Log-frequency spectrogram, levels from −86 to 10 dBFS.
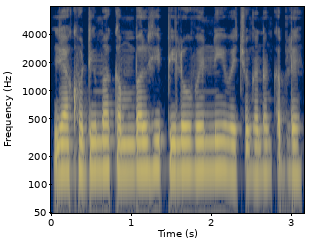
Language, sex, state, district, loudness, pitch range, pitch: Wancho, male, Arunachal Pradesh, Longding, -17 LUFS, 135-140 Hz, 140 Hz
